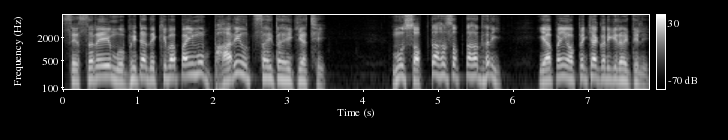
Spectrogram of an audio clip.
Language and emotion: Odia, happy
